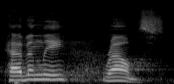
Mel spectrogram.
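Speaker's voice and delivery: slow, deliberate "Heavenly realms"; leading repeat. Shown as a demonstration. Pastor leading the congregation to repeat, slow and deliberate. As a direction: say "Heavenly realms" slowly for the church to echo. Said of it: "Say those words with me".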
